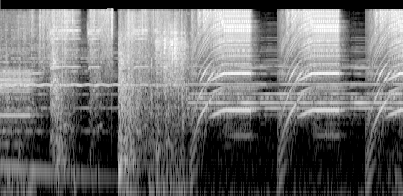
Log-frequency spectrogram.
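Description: Animated film soundtrack: score music with a sudden crash about two seconds in, followed by a rising electronic tone that repeats three times, a little over a second apart.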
